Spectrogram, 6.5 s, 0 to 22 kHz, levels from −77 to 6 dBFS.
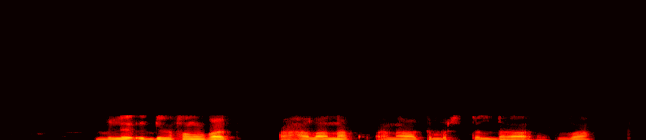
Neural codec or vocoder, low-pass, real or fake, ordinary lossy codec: autoencoder, 48 kHz, 32 numbers a frame, DAC-VAE, trained on Japanese speech; 7.2 kHz; fake; AAC, 16 kbps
